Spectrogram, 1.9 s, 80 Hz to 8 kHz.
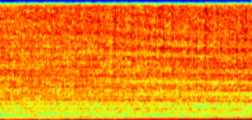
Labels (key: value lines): label: anthrophony, boat engine
recorder: SoundTrap 500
